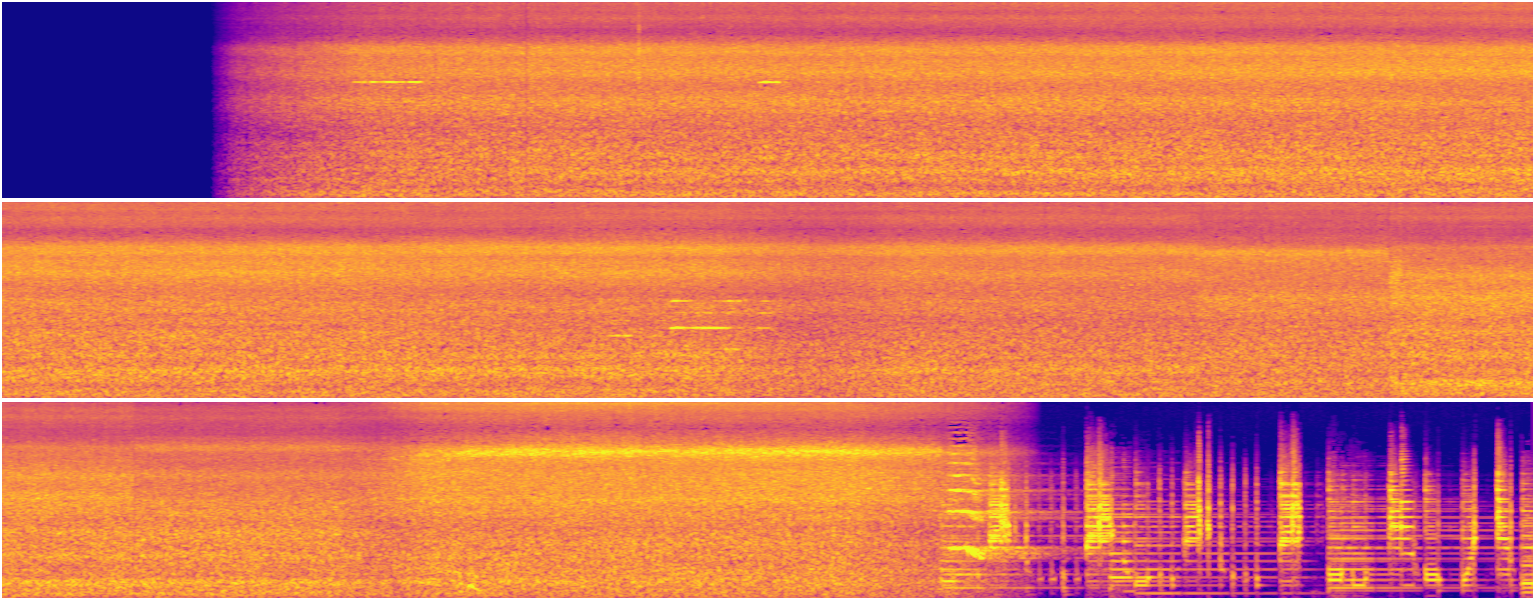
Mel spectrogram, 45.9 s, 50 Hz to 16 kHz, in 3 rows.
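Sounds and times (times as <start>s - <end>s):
river rapids rushing over stones: 4.3s - 40.0s.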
